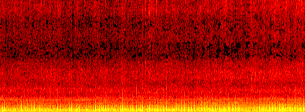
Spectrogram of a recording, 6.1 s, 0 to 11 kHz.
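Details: 2003 Murray single-stage two-stroke snowblower, sat 5 years, revved up clearing snow: small engine buzzes at a steady, even pitch with no stumbling or knocks. Runs healthy under load after first-pull start.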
